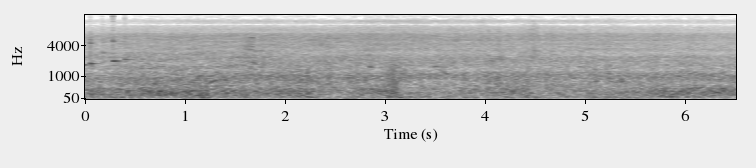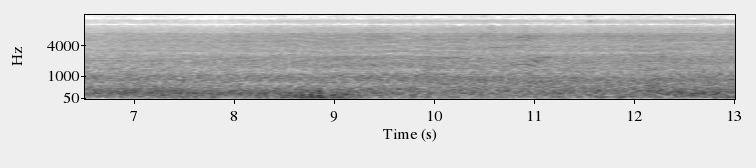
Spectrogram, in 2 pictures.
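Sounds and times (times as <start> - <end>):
wind rumbling on microphone: 8.4 - 9.4.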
